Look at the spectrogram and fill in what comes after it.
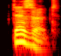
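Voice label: "desert", British English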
